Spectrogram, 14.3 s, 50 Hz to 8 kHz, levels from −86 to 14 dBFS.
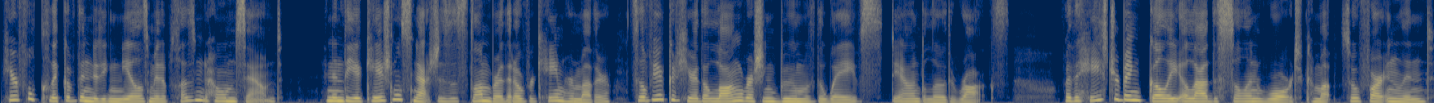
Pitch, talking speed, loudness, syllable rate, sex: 230 Hz, 215 wpm, -17 LUFS, 5.7 syllables/s, female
